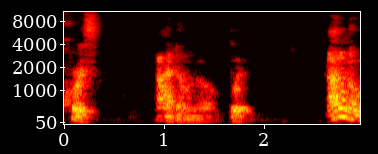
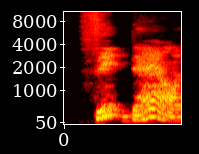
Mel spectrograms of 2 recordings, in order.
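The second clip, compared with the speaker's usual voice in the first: firm order; 7 semitones higher, 4 dB louder than usual. Retold or imitated. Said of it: "they're all like".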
